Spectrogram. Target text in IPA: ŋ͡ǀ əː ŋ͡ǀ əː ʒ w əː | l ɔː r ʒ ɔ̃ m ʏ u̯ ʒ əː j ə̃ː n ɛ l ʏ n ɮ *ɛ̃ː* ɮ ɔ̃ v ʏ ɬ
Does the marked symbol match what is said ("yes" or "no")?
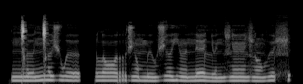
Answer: yes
